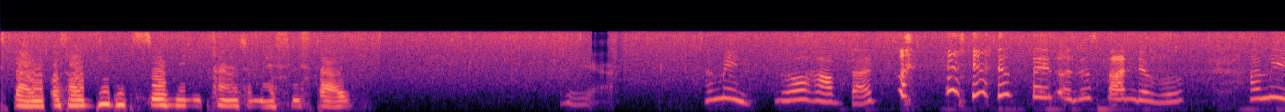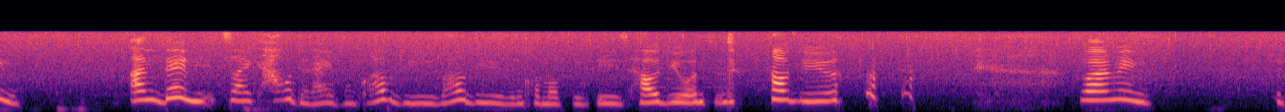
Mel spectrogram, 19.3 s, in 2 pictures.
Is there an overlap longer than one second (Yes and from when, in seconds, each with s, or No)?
No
